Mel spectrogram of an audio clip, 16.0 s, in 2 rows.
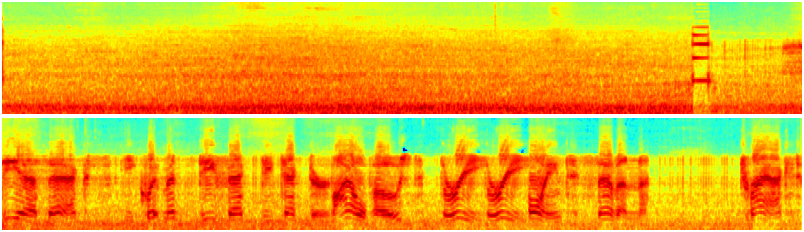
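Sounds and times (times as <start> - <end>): freight cars rolling on rails: 0.0 - 8.8
short beep: 6.9 - 7.2.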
